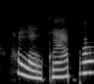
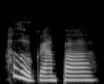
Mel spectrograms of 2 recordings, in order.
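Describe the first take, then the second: First: Hello grandpa squeaked very high; be silly and squeak it up high; playful squeaky greeting. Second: Said in the usual way. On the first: Shown as a demonstration. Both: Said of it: "get playful".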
